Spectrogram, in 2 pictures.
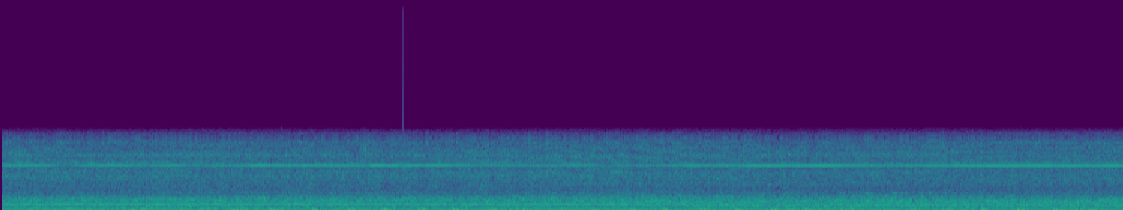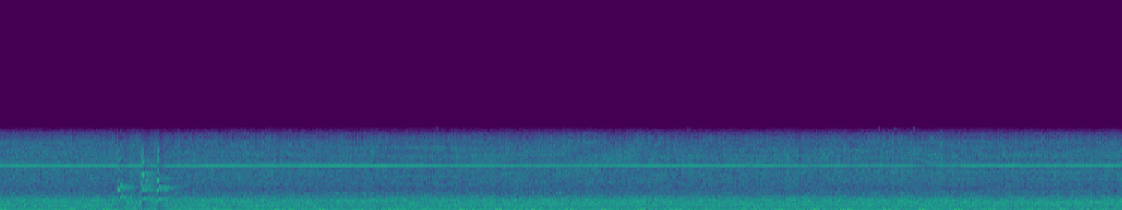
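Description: Vacuum cleaner running steadily, a constant motor noise with a high whine. About halfway through, a dog gives a quick run of three short yips at the vacuum.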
